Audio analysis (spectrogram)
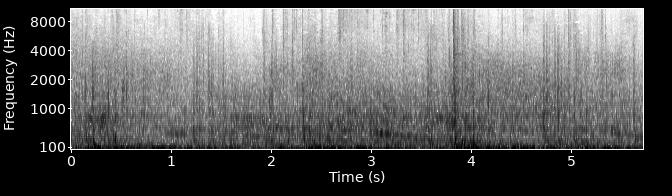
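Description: Distant artillery battery fire in a Roblox Call of Duty game, a steady rumbling barrage of booms with a sharper blast near the end, continuous and dense without speech.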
